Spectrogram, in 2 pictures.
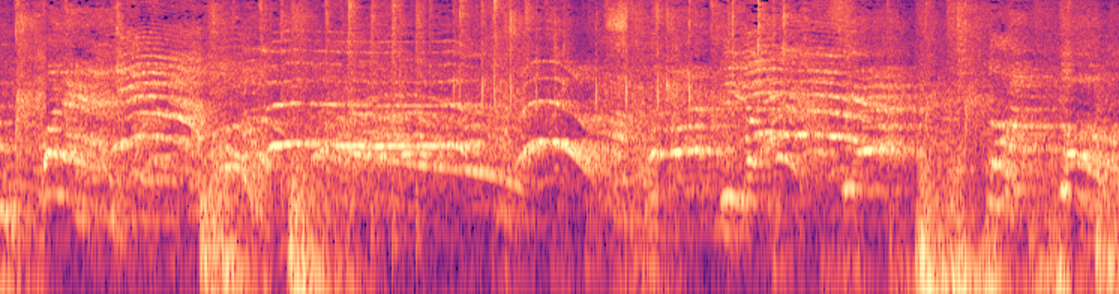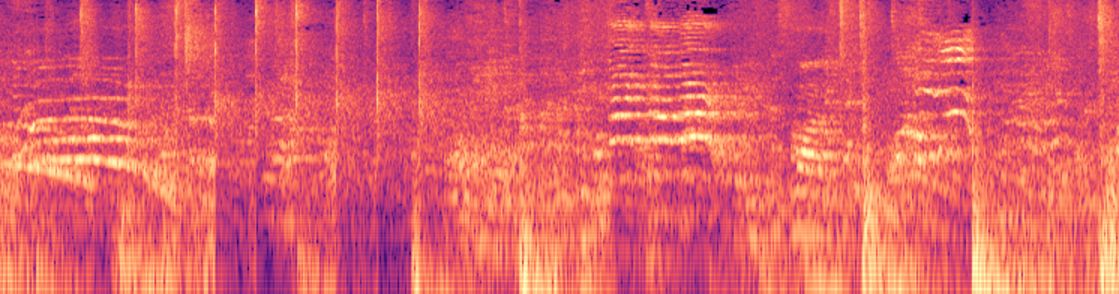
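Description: Wrestlers thud heavily onto a ring mat.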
